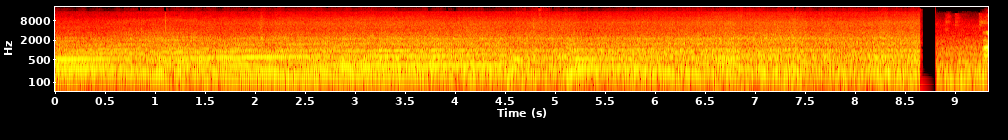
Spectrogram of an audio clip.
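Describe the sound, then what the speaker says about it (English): An Infiniti G35 engine drones loudly and steadily from inside the car as it is revved to match a downshift into third, its pitch gliding up, before a brief dropout near the end. "so you want to get to third, you're going to downshift. That's it, rev it to about 5."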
